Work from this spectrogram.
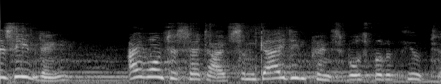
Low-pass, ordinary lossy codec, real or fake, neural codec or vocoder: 7.2 kHz; AAC, 32 kbps; fake; codec, 16 kHz, 8 kbps, FreqCodec, larger model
